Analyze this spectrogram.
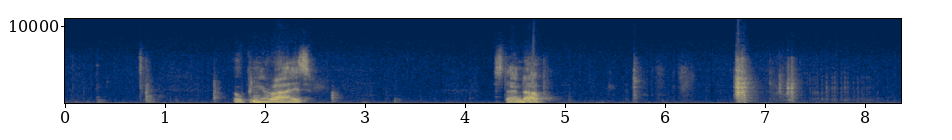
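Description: An elderly man speaks slowly and menacingly, close by.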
